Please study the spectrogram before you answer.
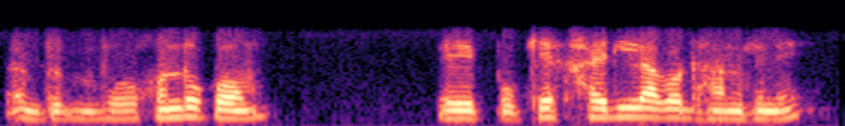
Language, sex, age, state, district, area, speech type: Assamese, male, 18-30, Assam, Charaideo, rural, conversation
